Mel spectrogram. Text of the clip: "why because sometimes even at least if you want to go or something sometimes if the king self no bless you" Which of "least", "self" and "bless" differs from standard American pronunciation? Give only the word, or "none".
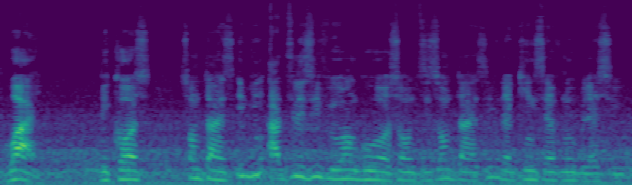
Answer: least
